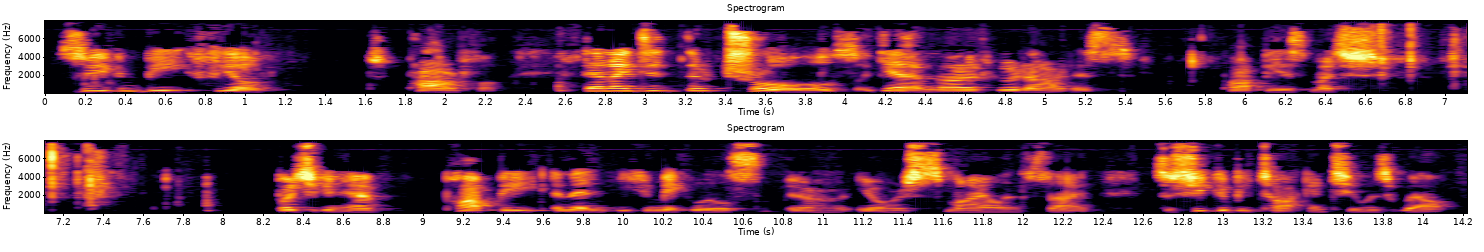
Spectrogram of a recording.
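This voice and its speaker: A woman's voice: deep voice, fairly even intonation, moderate pace. A woman librarian giving a friendly, step-by-step craft tutorial for kids. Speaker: children's librarian.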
